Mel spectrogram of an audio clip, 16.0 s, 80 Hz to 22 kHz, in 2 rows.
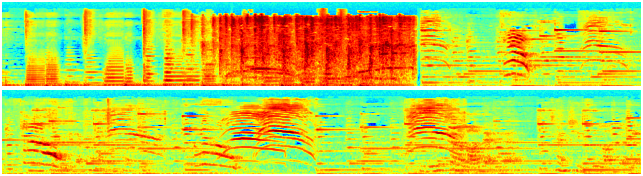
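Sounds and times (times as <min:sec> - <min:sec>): background music with steady beat: 0:00.0 - 0:04.7
kitten meowing: 0:09.2 - 0:12.0, 0:13.0 - 0:13.8.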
